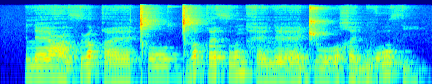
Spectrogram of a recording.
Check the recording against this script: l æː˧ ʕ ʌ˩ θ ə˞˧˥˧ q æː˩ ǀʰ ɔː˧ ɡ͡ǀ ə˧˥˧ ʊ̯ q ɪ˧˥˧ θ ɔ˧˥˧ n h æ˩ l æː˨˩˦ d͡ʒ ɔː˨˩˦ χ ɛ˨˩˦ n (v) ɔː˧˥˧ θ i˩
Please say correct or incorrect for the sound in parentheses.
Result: correct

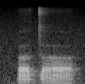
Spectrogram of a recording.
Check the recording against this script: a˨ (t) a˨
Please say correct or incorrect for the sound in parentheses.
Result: correct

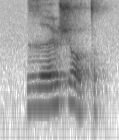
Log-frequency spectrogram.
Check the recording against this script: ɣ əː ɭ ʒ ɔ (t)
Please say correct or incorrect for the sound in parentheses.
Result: correct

